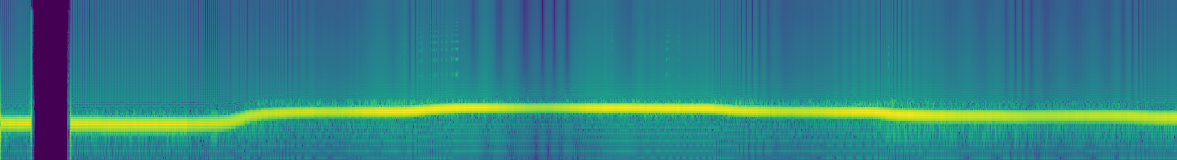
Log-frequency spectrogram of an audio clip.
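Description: A steady electronic tone plays, stepping up and down in pitch.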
